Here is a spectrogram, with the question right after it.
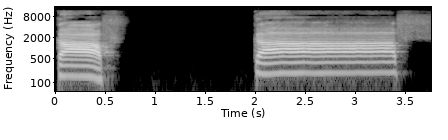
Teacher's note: জিভের গড়া হইতে একটু আগে বাড়িয়ে তার বারবার উপরের তালুর সাথে লাগিয়ে উচ্চারিত হয় কাফ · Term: কাফের মাখরাজ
